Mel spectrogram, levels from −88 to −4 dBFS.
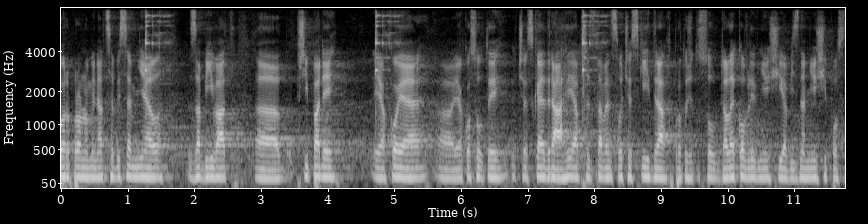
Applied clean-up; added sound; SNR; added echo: none; Cutlery, silverware; 14 dB; none.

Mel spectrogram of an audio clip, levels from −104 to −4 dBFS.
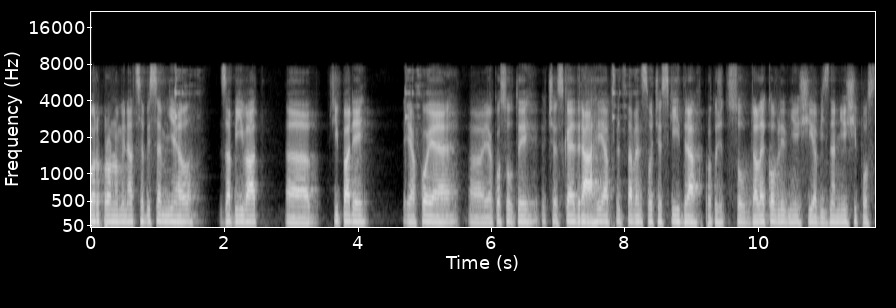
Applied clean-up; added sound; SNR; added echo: neural mask model RNNoise.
